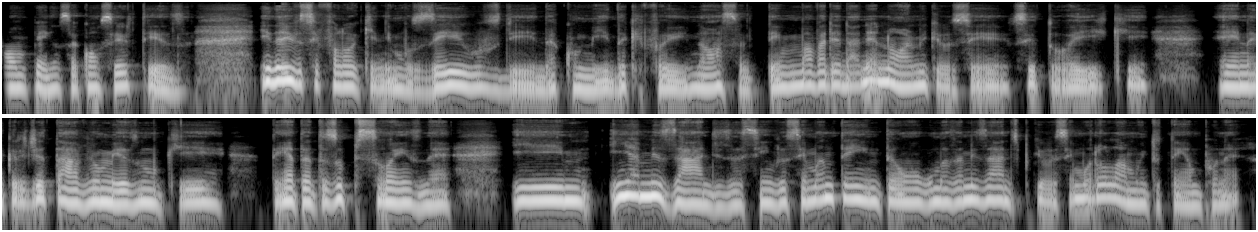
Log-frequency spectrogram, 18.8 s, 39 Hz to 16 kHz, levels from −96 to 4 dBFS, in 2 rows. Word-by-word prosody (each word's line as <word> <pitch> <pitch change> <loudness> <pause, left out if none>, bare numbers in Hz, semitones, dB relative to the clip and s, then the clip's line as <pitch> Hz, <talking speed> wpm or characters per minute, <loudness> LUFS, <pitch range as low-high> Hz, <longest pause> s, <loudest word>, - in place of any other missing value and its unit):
Compensa 155 -1 -2
com 165 -1 -2
certeza. 165 -7 -1 0.5
E 225 - +6
daí 235 +2 +9
você 190 -2 -2
falou 170 -1 -1
aqui 150 - -6
de - - -2
museus, 160 +2 +1
de 135 - -3
da 155 - -3
comida 145 - -2
que - - -13
foi 75 0 -2
nossa, 160 0 -2
tem - - 0
uma 175 +2 +1
variedade 185 +2 0
enorme 185 -6 +3
que - - -7
você 165 +6 -4
citou 100 - -5
aí, 80 -1 -2
que - - -7 0.5
é 170 - +1
inacreditável 170 - 0
mesmo 160 -2 +2
que 170 +2 -2 0.4
tenha 185 - +2
tantas 175 0 -1
opções, 175 -6 +1
né. 150 +2 -3 0.5
E, 190 +1 +5 0.3
em 240 +4 +7
amizades, 160 - +4
assim, 160 +3 -3
você 170 +3 -4
mantém, 205 +2 +2
então, 180 0 -1
algumas 175 0 -1
amizades, 195 -1 0
porque - - -9
você 165 +5 -4
morou 215 +1 0
lá 215 -4 -1
muito 160 -3 -4
tempo, 140 -1 -7
né? 80 +1 -6
170 Hz, 155 wpm, -21 LUFS, 155-185 Hz, 0.5 s, daí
